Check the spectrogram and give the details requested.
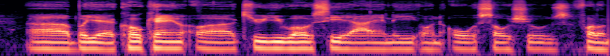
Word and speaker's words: Quocaine: Quocaine. If you're not comfortable with saying cocaine, you could just say. But yeah, Quocaine, Quocaine on all socials.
